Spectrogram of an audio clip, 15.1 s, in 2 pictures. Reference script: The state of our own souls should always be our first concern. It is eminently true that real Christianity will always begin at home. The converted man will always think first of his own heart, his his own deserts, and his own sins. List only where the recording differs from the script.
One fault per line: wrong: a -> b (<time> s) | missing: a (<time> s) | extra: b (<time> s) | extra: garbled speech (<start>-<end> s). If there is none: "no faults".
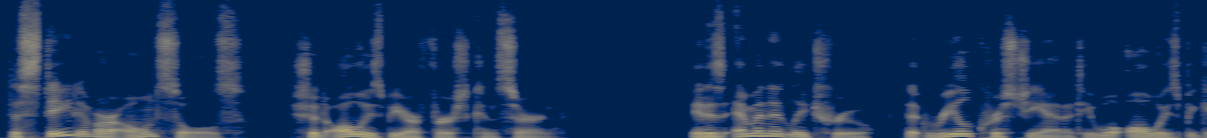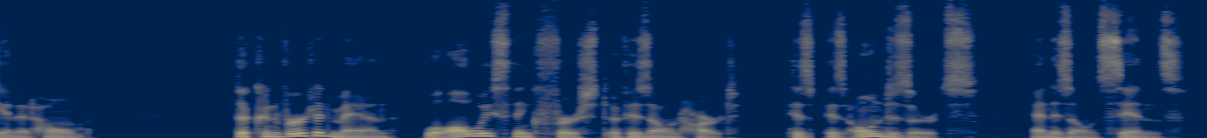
no faults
